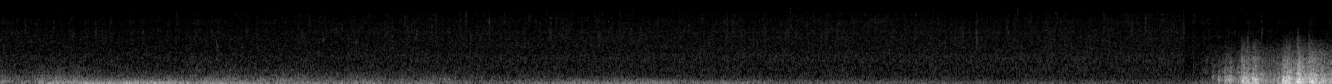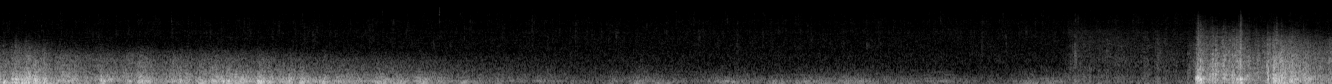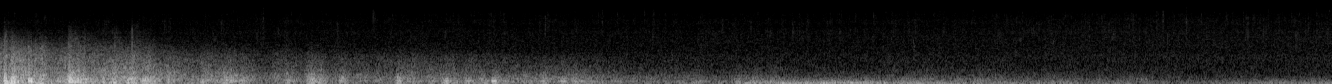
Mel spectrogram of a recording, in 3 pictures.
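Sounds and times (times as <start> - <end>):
steady rain: 0.0 - 39.9
thunder: 12.1 - 18.3, 23.8 - 32.7.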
